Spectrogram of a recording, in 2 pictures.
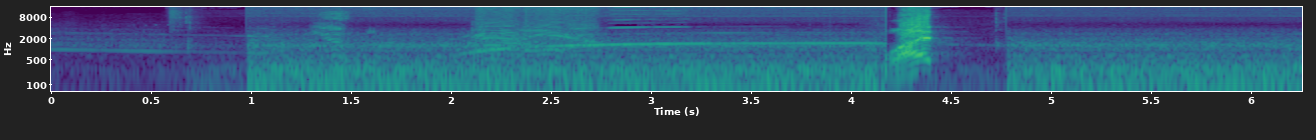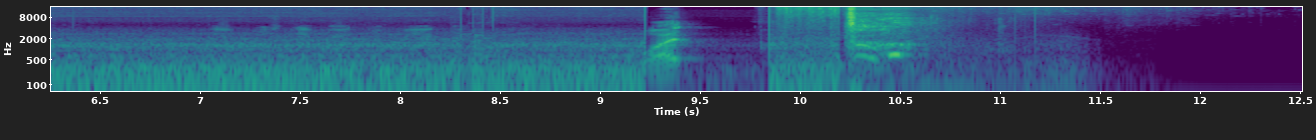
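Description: A car engine roars loudly.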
